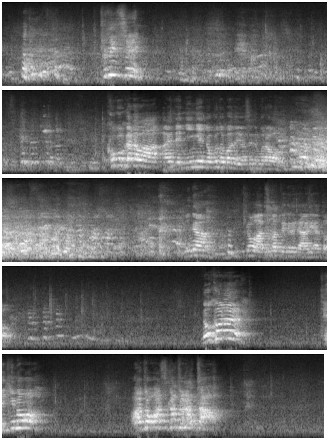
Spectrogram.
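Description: A man speaks with animation through a microphone in a hall.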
